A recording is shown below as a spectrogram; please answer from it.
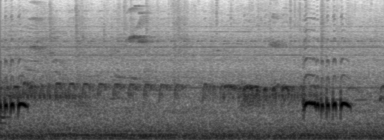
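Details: Zebra dove (perkutut, Cemani Majapahit) singing with a big voice. A loud stuttering coo phrase ends at the start, and another comes near the end. Between them runs a soft chorus of gentle arched coos from other doves.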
